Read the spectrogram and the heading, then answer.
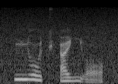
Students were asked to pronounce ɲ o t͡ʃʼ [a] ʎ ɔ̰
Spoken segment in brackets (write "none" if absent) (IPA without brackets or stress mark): a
